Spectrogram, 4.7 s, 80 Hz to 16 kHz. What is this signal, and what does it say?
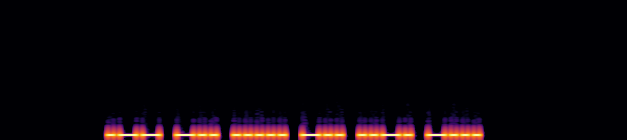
Morse code, heard as a keyed tone, about 28 wpm, 700 Hz. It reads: WD5DFB
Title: USA Call Signs 28wpm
